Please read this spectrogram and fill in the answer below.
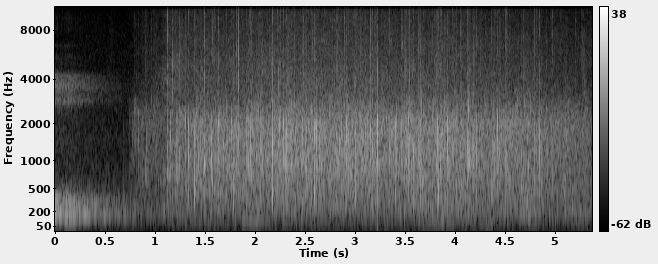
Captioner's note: audience applauds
